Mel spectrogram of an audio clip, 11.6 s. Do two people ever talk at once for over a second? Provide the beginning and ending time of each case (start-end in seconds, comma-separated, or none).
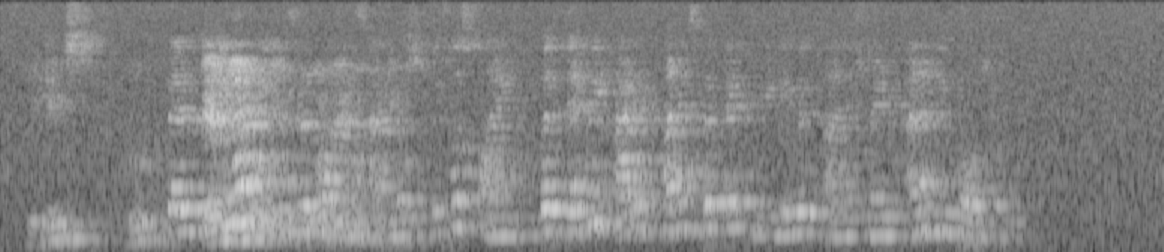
2.1-4.1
